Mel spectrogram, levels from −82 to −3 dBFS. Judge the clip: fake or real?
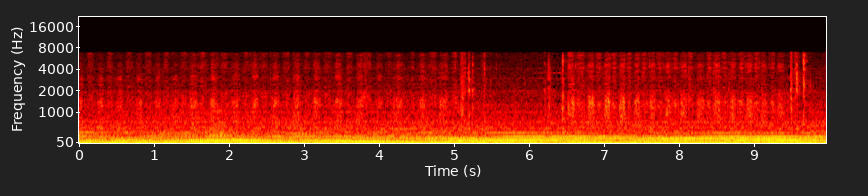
real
